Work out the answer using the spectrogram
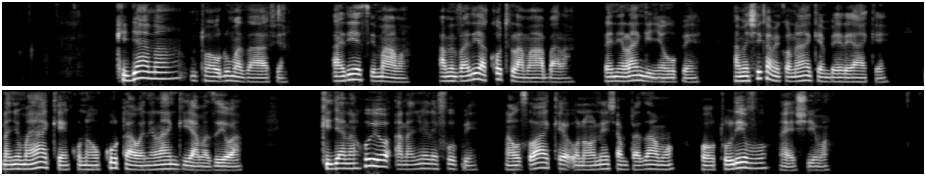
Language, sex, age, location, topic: Swahili, male, 25-35, Dar es Salaam, health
